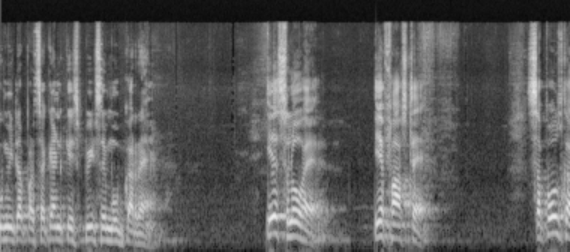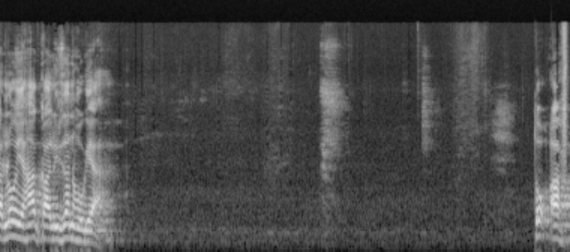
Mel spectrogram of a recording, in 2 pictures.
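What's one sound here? An elderly man explains calmly in bursts, close to a microphone.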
